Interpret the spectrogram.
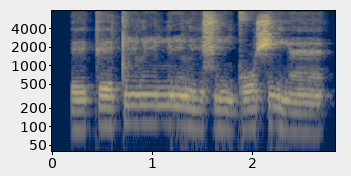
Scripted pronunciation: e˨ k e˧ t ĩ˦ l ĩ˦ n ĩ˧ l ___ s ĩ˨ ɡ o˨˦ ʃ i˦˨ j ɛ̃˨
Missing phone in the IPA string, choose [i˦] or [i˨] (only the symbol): i˨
